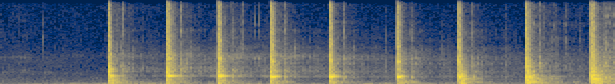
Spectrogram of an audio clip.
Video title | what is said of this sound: Sturdy Timber Framed Sawhorses | you can hear how much tighter that is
